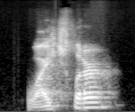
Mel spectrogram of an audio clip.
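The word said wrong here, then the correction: Wechsler: Do I have that right? Am I pronouncing that right, Matthew? – Herbert Wexler. – Yes. Wexler.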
